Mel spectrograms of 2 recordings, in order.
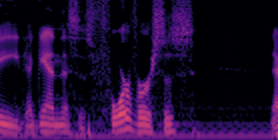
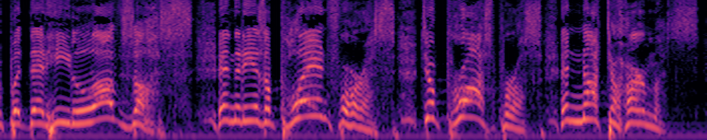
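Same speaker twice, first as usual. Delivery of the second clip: louder, higher impassioned preaching with shouted peaks; preaching at full force; 10 semitones higher, 6 dB louder than usual. Real, not acted. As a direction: fire up the church. Preaching climax to congregation.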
